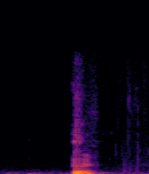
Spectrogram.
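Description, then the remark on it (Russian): A single short, gravelly throat clearing, fairly loud, lasting about a third of a second before fading into quiet room tone. “Рыбка застряла.”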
